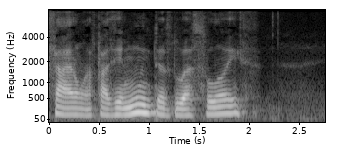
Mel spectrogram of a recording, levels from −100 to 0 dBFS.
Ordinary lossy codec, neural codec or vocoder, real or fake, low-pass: none; codec, 16 kHz, 2 kbps, FunCodec, trained on LibriTTS, 25 frames a second; fake; none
